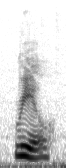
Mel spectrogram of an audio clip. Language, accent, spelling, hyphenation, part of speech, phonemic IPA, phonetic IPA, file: English, US, reel, reel, noun / verb, /ˈɹiːl/, [ˈɹʷɪi̯l], En-us-reel.ogg
- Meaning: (noun) 1. A shaky or unsteady gait 2. A lively dance originating in Scotland 3. The music of this dance; often called a Scottish (or Scotch) reel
